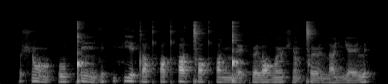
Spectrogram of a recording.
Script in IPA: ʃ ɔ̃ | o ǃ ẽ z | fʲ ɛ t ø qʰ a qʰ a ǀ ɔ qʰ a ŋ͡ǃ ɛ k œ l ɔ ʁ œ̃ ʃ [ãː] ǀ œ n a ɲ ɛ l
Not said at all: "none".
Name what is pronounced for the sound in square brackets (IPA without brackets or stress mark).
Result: ã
